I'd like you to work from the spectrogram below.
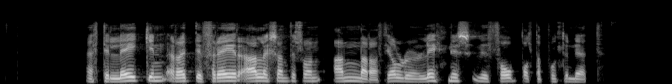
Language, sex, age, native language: Icelandic, male, 30-39, Icelandic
